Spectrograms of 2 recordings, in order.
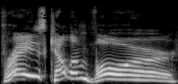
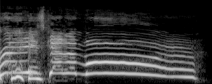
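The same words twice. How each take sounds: First: Loud, slow, high exaltation; excited cheer. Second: Very high, slow, laughing shout; laughing cheer. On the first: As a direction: cry it out in triumph. Players cheer the deity. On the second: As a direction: echo it laughing and exultant. GM echoes the cheer. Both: Acted.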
